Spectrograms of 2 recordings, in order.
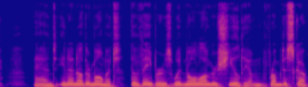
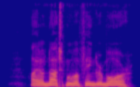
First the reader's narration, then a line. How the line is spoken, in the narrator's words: cried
